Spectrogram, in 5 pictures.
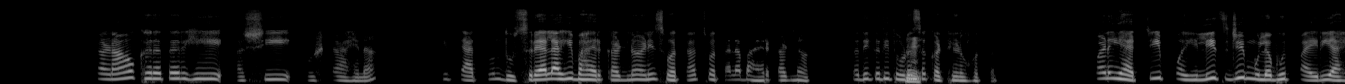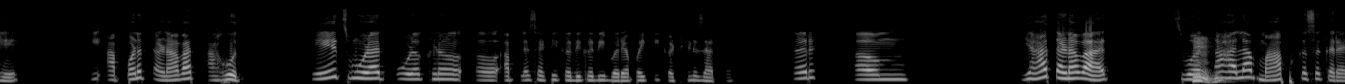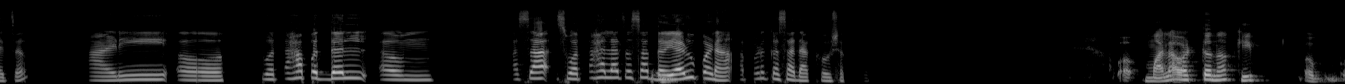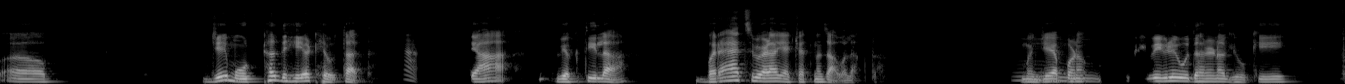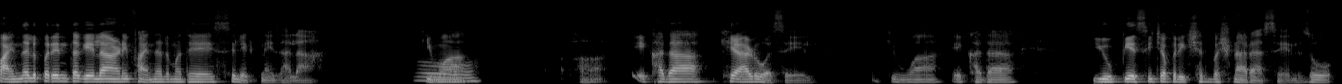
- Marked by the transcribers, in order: other background noise; tapping
- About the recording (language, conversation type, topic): Marathi, podcast, तणावात स्वतःशी दयाळूपणा कसा राखता?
